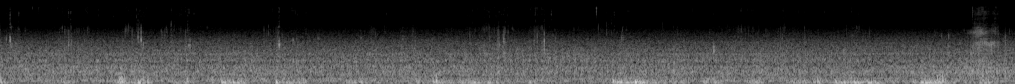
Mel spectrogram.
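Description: Steady rushing wind noise on the microphone with irregular low buffets, over a few faint clicks from hand-mixing rice and curry and eating.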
